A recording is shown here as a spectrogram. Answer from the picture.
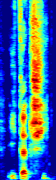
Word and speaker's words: Itachi: eu des hits hatchi et la raison ça s'écrit avec un cheese itachi alors que nous en france on a toujours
